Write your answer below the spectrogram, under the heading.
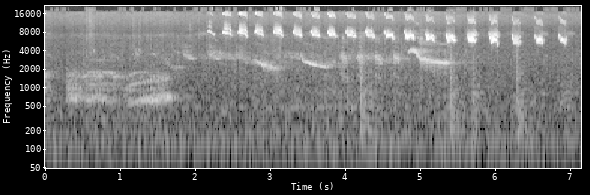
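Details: Sooty chat nestlings beg as parents bring food to feed them: very high thin chirps about three times a second with a few slurred falling notes; a lower rough call opens the recording.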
